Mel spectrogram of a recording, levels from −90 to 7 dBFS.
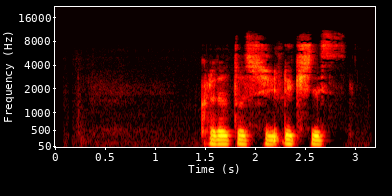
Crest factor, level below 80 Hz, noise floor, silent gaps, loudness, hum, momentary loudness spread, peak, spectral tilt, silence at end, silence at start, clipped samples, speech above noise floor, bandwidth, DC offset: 20 dB; -66 dBFS; -69 dBFS; none; -24 LUFS; none; 13 LU; -8 dBFS; -5 dB/octave; 0.4 s; 1.45 s; under 0.1%; 46 dB; 10.5 kHz; under 0.1%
